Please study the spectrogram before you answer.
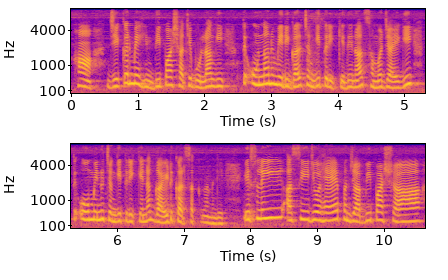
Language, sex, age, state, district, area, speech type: Punjabi, female, 30-45, Punjab, Amritsar, urban, spontaneous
